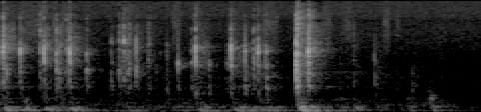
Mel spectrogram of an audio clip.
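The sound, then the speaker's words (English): Rapid, irregular clicking of keys on a computer keyboard, fairly quiet, with a slightly louder clack near the end and no voices. “He's typing even more.”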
